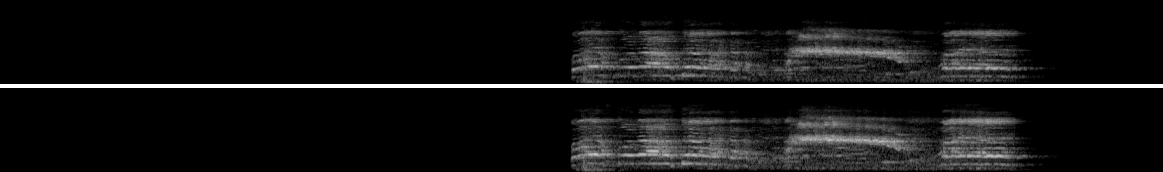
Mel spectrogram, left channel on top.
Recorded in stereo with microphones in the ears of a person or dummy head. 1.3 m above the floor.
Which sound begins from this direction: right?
A scream, at 5.7 s.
